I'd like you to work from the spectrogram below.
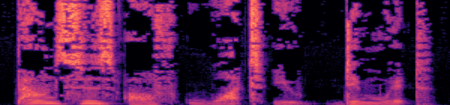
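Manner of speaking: slow, drawn-out indignant question; exasperated demand. A narrator's reading. Thurston to the man explaining the missile, exasperated demand. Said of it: "Thurston demanded".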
